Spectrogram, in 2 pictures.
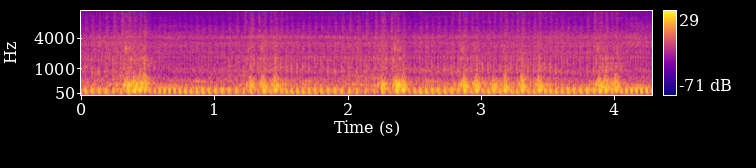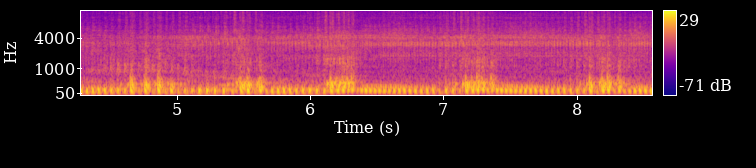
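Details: Cub single-cylinder motorcycle at start-up: uneven thumping surging about once a second, needs throttle to keep running; carburettor idle screw seems too short to raise the slide enough to idle.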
